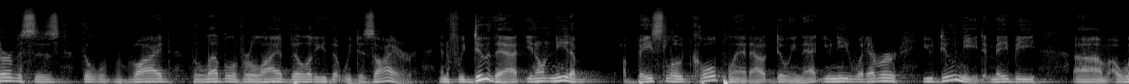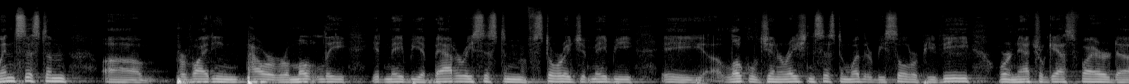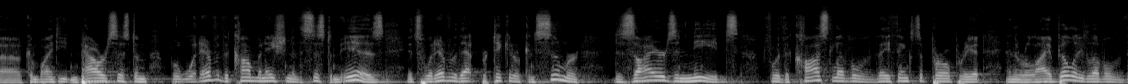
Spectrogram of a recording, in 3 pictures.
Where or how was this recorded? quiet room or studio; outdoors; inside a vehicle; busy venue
busy venue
